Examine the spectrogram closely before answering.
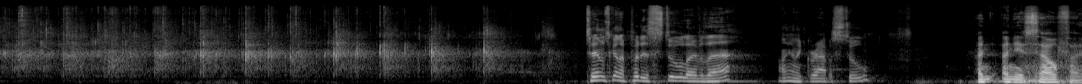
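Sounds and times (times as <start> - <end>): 
audience applause: 0.0 - 5.8
speech: 5.9 - 8.8, 9.8 - 10.8.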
